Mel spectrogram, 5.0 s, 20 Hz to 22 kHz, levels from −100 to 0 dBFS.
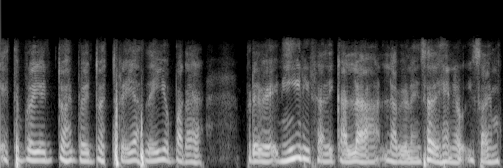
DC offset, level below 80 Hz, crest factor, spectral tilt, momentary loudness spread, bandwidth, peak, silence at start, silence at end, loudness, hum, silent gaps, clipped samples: under 0.1%; -44 dBFS; 20 dB; -8 dB/octave; 7 LU; 8.2 kHz; 0 dBFS; 0 s; 0.05 s; -21 LUFS; none; none; under 0.1%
